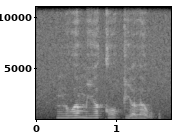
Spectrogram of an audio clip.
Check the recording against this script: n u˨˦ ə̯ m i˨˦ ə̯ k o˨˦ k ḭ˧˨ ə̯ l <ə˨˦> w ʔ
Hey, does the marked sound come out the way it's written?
no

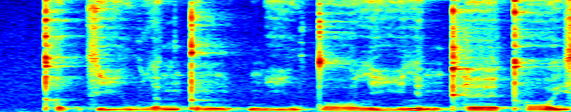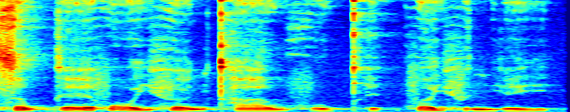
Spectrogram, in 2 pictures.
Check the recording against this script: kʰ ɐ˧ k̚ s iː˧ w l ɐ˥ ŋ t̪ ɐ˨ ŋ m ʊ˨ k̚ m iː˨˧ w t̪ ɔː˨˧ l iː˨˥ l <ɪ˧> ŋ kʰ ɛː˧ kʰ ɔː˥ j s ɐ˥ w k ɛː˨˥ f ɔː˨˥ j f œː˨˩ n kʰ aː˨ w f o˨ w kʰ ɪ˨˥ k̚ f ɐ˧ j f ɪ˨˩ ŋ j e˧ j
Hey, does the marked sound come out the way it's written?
no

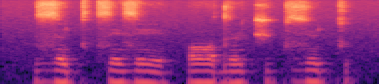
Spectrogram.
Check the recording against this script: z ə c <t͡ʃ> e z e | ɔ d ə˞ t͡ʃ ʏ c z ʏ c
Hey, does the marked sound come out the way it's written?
no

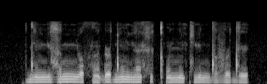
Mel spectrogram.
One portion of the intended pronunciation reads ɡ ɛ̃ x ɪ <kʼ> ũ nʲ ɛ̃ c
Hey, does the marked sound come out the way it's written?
yes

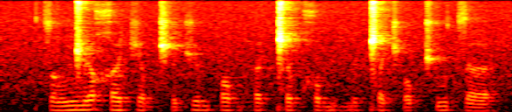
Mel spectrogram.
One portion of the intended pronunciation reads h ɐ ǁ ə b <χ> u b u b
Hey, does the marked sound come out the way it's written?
yes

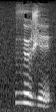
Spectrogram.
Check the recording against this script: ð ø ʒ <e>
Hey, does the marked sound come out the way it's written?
yes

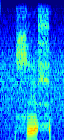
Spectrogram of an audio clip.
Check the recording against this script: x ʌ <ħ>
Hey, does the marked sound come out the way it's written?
yes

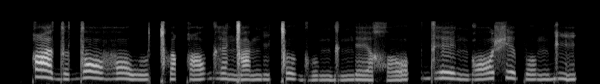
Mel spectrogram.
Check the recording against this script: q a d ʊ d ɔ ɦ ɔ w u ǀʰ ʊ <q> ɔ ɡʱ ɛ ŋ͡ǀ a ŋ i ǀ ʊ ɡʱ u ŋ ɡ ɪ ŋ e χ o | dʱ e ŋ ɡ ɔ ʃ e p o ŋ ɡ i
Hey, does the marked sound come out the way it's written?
yes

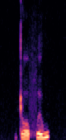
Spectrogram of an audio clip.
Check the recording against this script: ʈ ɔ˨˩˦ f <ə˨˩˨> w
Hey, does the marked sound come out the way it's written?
no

